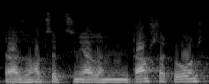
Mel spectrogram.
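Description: A man's voice: medium pitch, steady tone, fairly quick, dark tone. A young man from Spain giving short, hesitant answers with many fillers as a studio guest. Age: young adult. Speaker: student mentor, guest.

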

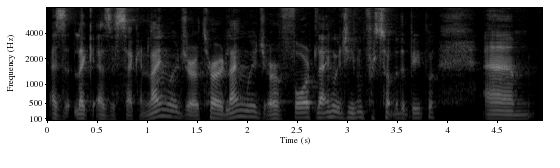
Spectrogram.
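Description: An Irish negotiation coach narrates a course as a voice-over for an animated whiteboard video, keeping it chatty and loose. His mid-range voice is a bit bright, and he keeps checking in with "okay?", fills pauses with "um", and laughs lightly mid-sentence.

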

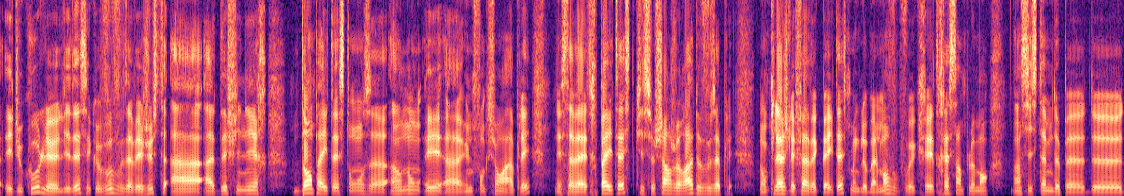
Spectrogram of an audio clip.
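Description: A man's voice: mid-range voice, smooth, no echo. A man from France giving a technical conference talk, hesitant, with many fillers and restarts. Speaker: conference speaker.

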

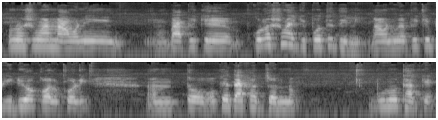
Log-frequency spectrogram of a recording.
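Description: A woman's voice: medium pitch, steady tone, moderate pace, long pauses, darkish tone, low-quality recording. A young woman from West Bengal, chatting casually to her viewers in a vlog, with many fillers and restarts. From West Bengal, India. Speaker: vlogger.

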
